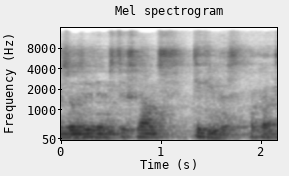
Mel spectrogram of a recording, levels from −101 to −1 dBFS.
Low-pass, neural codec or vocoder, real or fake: 14.4 kHz; codec, 44.1 kHz, 2.6 kbps, SNAC; fake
